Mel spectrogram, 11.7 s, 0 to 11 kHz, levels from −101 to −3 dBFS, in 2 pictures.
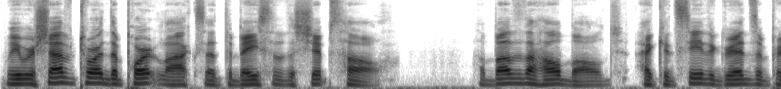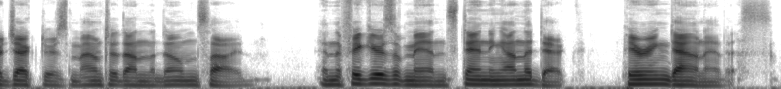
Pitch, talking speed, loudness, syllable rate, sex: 115 Hz, 220 wpm, -21 LUFS, 5.7 syllables/s, male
